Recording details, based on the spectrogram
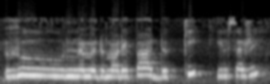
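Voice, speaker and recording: Haughty Parisian mistress, muffled recording. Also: female voice, sits high, fairly even intonation, unhurried, mellow. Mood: proud. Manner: theatrical, imperious, ironic. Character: haughty, romantic kept mistress, sharp-tongued Parisian woman. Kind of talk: 1950s French radio drama acting. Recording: dull vintage radio recording.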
